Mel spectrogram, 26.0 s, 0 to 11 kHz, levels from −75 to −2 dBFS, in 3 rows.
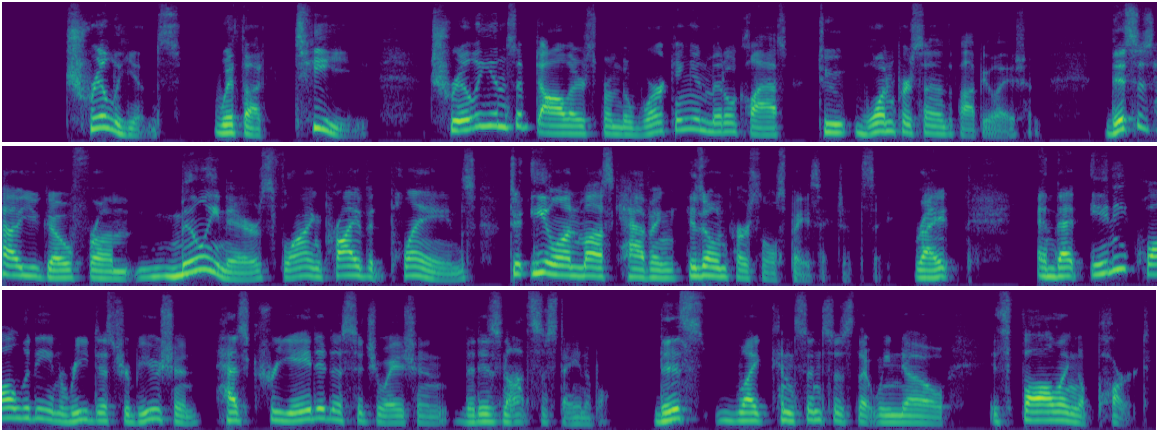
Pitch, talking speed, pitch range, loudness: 150 Hz, 140 wpm, 130-170 Hz, -23 LUFS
